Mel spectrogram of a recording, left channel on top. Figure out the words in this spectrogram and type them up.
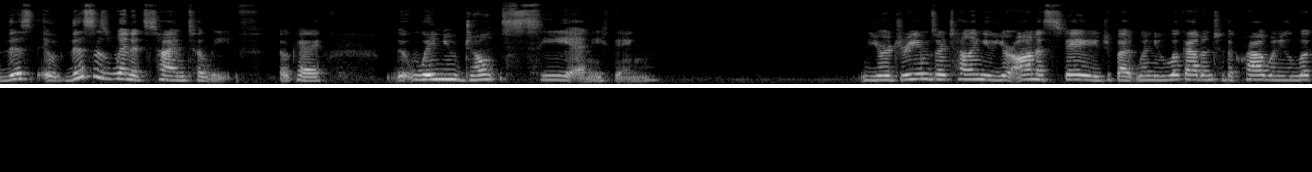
when it's time to leave, okay? When you don't see anything. Your dreams are telling you you're on a stage, but when you look out into the crowd, when you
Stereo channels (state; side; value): silent; right; digital silence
